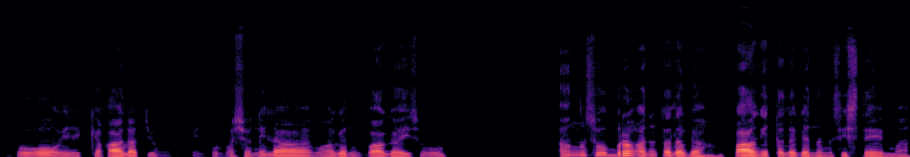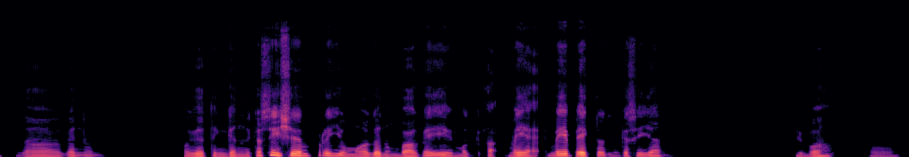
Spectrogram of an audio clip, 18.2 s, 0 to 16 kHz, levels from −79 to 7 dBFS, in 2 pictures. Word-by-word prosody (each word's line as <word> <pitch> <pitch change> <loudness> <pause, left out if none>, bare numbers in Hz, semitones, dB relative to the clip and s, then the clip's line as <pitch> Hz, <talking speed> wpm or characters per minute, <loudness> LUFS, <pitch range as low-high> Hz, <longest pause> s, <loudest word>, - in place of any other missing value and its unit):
oo, 175 0 -1
ikakalat 135 -2 0
'yung 140 - -15 0.3
impormasyon 130 +1 -15
nila, 170 -2 +1
mga 150 -3 -8
ganong 140 0 -7
bagay. 130 -2 0
So 175 -1 -13 1.1
ang 210 +2 -5
sobrang 210 -1 +3
ano 195 0 -2
talaga, 165 -7 +2 0.3
pangit 180 +3 +7
talaga 165 -2 -1
ng 155 0 -9
sistema 135 -5 -6 0.2
na 130 -2 -8
gano'n. 120 -3 -9 0.9
Pagdating 140 +1 -3
gano'n 135 -1 -4
kasi 215 +5 +5
siyempre 190 +1 +4
yung 155 -4 -3
mga 150 0 +2
gano'ng 150 -1 -12
bagay, 140 +5 0
eh, 155 -2 -1
mag, 130 -2 -11 0.2
ah, - - -4
may 165 +1 +1 0.2
may 190 +2 +5
epekto 170 -1 +4
din 155 - -21
kasi 150 -1 -6
'yan. 175 +1 -2 1.3
'Di 140 - -13
ba? 140 +1 -3 0.5
Oo. 70 -1 -21
155 Hz, 130 wpm, -24 LUFS, 135-175 Hz, 1.3 s, pangit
